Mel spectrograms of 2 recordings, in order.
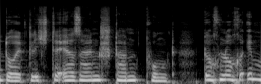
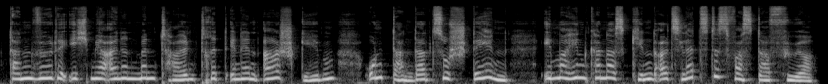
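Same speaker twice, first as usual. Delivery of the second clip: higher-pitched, emphatic character voice; principled best friend; 8 semitones higher than usual. Acted. Friend says he would stand by the child, emphatic. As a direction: state your conviction in a high voice.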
